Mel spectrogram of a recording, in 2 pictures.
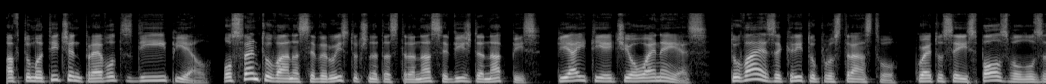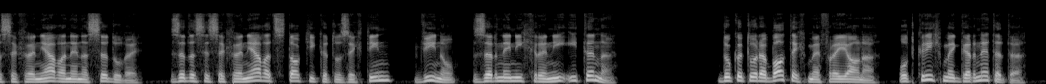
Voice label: bulgarian, Обиколка с аудиогид; Πιθεώνας; Pitheonas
